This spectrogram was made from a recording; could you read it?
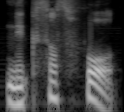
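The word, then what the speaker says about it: Nexus 4: 次で、まあ真ん中に戻って、その後は、今日は、ネクサス4 って読むんですかね、これは。 – あ、はい、はい。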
